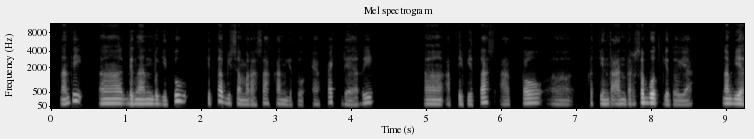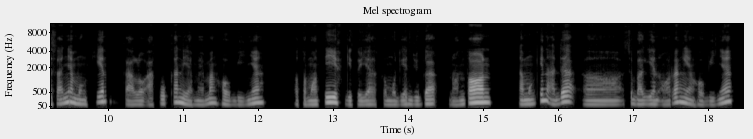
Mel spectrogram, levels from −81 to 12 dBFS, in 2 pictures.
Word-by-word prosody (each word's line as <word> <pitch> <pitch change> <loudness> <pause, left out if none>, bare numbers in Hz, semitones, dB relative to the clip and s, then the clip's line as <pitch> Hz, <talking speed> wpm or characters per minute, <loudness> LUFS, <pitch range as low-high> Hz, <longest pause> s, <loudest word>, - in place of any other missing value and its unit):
Nanti, 150 +11 +2
eee, 130 0 +1
dengan 120 -1 +2
begitu 120 - +1 0.3
kita 190 -3 +2
bisa 125 -1 -7
merasakan 110 +3 -6
gitu 100 0 -12
efek 115 +9 -6
dari, 110 +6 -4 0.7
eee, 115 -1 0
aktivitas 115 - -2
atau, 135 +6 -2
eee, 110 -1 -12 0.2
kecintaan 115 -2 -2
tersebut 145 +5 +8
gitu 110 -1 -4
ya. 105 +3 -7 0.4
Nah, 130 - +5
biasanya 125 +5 +4
mungkin, 135 - -1 0.2
kalau 100 0 -6
aku 90 +7 -8
kan 160 -1 0
ya 110 -8 -2
memang 110 +9 -5
hobinya 110 +8 -3 0.4
otomotif 105 +11 +2
gitu 100 -1 -9
ya, 100 0 -5
kemudian 100 +1 -7
juga 120 +4 -1 0.2
nonton, 140 +12 +8 0.4
nah 110 - -3
mungkin 125 - +1
ada, 165 +10 +2
eee, 100 0 -5
sebagian 110 -1 -5
orang 150 +11 -1
yang 120 -6 -2
hobinya 100 - -2
115 Hz, 135 wpm, -31 LUFS, 105-135 Hz, 0.7 s, tersebut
